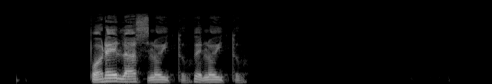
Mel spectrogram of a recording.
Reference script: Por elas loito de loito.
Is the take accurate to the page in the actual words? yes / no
yes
